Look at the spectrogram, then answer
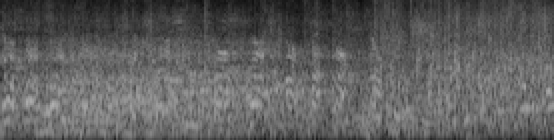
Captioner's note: laughter; applause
